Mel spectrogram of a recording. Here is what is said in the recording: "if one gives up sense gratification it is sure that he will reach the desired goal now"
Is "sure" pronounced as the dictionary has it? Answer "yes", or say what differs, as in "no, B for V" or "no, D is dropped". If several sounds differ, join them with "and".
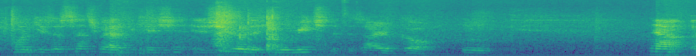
yes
